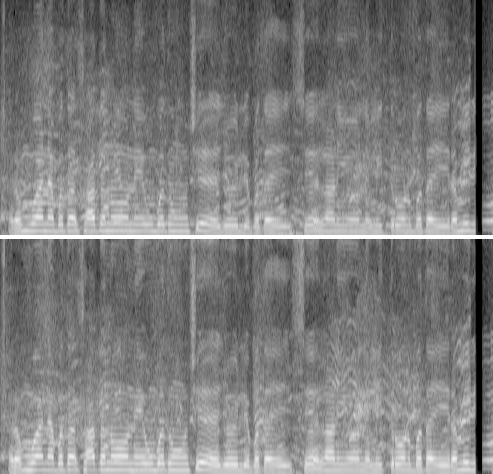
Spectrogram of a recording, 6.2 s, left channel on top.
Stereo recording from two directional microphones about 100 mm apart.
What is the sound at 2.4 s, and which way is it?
Speech, 30° right (ahead or behind).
